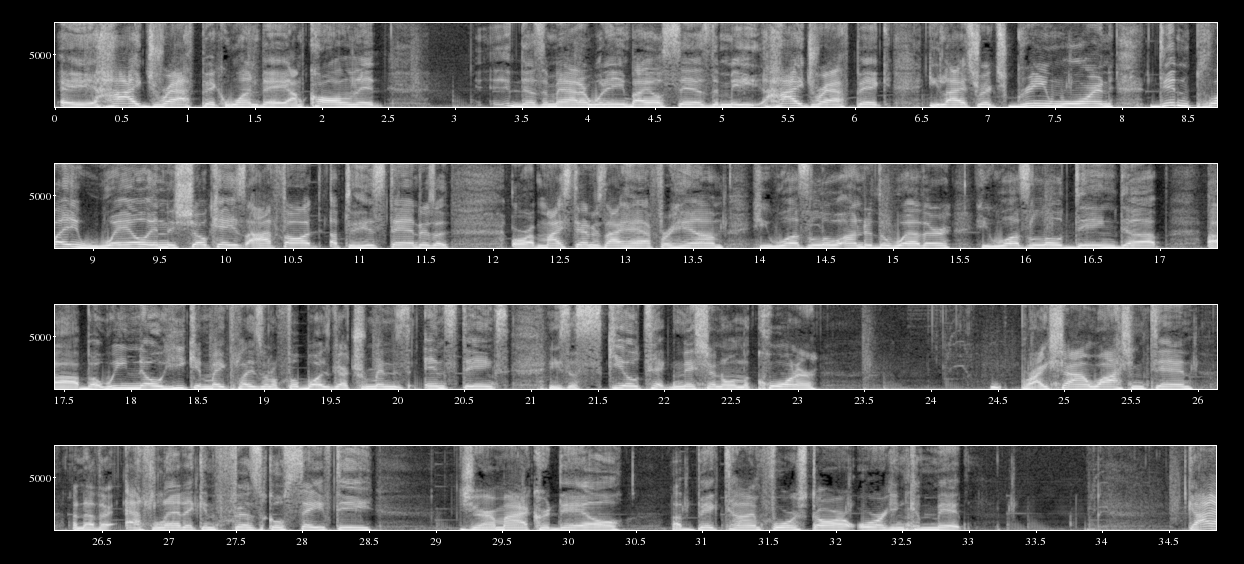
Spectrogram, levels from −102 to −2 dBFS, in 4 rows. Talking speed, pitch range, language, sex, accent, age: 165 wpm, 150-185 Hz, English, male, American, 30-49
